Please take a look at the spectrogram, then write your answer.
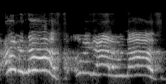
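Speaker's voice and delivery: high, loud, laughing through tears; high tearful breakthrough cry; crying out in relief. Retold or imitated. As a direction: weep with joyful relief. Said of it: "I was crying".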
